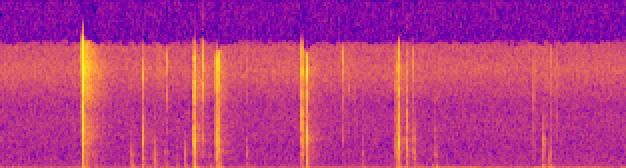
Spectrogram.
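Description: Long mint acrylic nails tap and scratch a flat sheet of clear and blue plastic rhinestone stickers on white backing, lying on a glitter surface. Seven short, sharp clicks with a bright, high edge sound at loose, uneven intervals over a low, quiet background hum, each dying away almost instantly.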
